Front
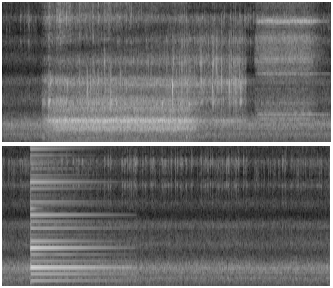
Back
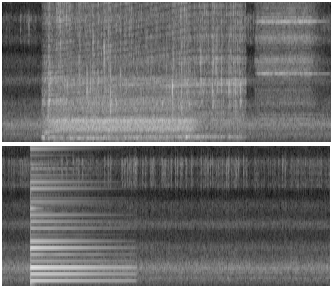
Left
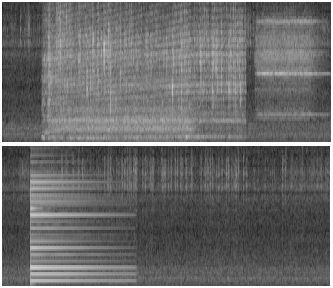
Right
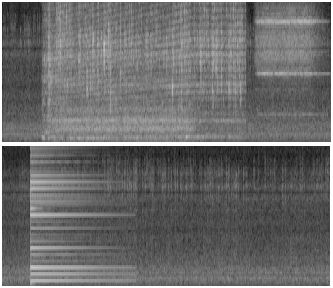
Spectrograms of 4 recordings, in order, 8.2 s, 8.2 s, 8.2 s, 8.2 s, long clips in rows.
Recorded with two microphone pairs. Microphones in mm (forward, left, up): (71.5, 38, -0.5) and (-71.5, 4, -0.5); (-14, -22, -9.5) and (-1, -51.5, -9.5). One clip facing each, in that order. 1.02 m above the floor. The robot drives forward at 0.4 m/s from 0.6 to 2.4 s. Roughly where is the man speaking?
I don't hear a man speaking.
